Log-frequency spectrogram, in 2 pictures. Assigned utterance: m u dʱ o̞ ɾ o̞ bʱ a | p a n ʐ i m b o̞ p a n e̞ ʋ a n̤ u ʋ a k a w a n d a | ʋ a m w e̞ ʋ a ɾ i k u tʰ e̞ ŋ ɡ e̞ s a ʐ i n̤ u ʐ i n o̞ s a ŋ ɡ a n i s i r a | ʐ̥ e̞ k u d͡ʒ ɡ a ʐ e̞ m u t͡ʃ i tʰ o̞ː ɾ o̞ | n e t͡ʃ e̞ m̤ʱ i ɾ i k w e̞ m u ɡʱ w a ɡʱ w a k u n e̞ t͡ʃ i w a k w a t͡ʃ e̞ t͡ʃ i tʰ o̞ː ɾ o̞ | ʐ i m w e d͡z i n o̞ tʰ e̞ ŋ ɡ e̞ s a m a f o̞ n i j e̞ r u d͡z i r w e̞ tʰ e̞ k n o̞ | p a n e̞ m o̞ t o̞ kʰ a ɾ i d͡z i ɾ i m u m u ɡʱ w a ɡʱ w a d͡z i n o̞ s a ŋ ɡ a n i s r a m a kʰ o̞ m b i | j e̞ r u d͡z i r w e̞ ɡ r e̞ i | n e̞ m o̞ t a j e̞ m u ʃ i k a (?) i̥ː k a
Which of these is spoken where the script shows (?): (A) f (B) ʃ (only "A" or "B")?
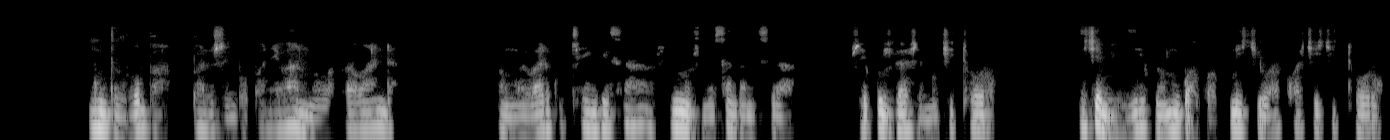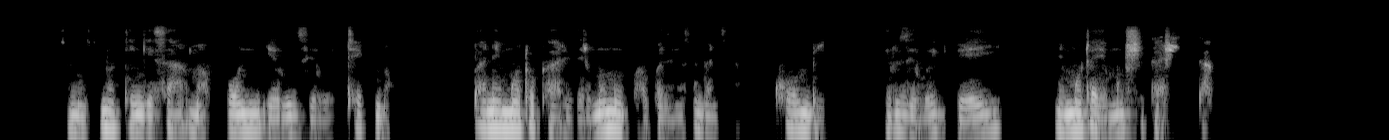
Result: B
